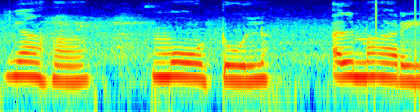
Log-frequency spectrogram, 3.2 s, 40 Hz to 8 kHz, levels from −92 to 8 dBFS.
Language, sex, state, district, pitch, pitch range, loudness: Hindi, female, Haryana, Rohtak, 200 Hz, 180-210 Hz, -12 LUFS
